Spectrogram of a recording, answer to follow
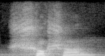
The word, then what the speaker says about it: শ্মশান: মনে রাখতে হবে যে শব্দের বা পদের প্রথম ব্যঞ্জন বর্ণের সাথে যদি মফলা যুক্ত থাকে তাহলে সাধারণত তার কোন উচ্চারণ হবে না তবে মফলা যুক্ত ধ্বনিটির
